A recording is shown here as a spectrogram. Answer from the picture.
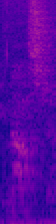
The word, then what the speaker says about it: maelstrom: M-A-E-L. I'm gonna edit this. Mal? How do you pronounce it? – Maelstrom. – Maelstrom, M-A-E-L-S-T-R-O-M, bitch.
